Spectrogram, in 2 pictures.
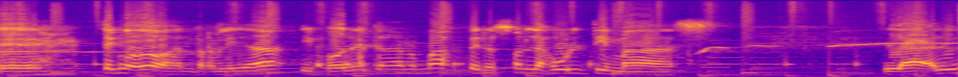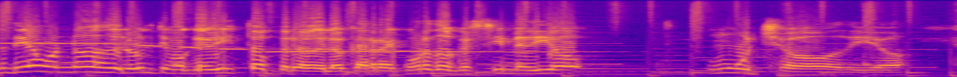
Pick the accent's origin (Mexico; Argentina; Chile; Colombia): Argentina; Somos latinos y somos argentinos, boludo, allá nos aman.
